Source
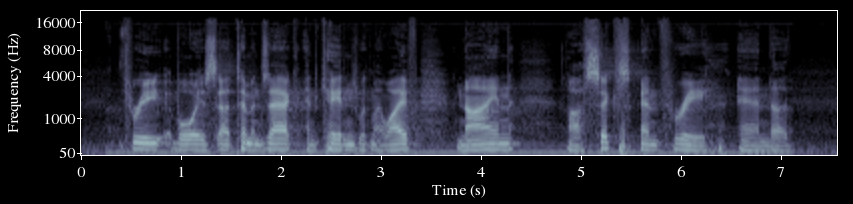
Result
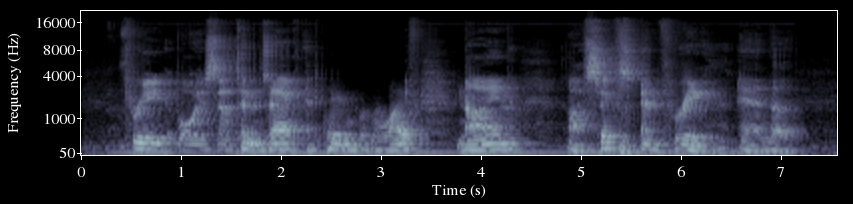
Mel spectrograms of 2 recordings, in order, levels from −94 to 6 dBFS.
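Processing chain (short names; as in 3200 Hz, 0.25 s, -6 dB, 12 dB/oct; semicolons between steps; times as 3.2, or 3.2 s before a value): 0.87–1.53 low shelf 340 Hz -8 dB; 2.35–3.24 LPF 1100 Hz 24 dB/oct; envelope flanger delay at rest 8.2 ms, full sweep at -27.5 dBFS; on a send: reverse bouncing-ball echo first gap 30 ms, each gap 1.2×, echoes 5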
